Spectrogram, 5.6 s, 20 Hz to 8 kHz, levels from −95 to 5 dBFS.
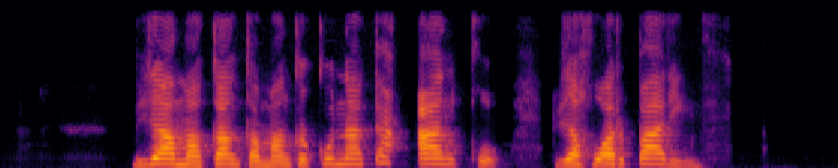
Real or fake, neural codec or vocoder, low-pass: fake; autoencoder, 22.05 kHz, a latent of 192 numbers a frame, VITS, trained on one speaker; 7.2 kHz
